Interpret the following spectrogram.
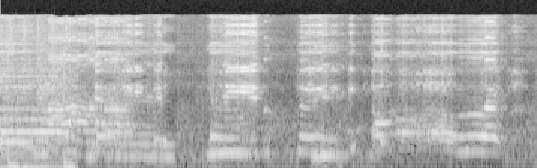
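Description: Pop song with a high voice singing; the bass and beat drop out less than a second in, leaving the sung melody in short phrases with brief gaps.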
